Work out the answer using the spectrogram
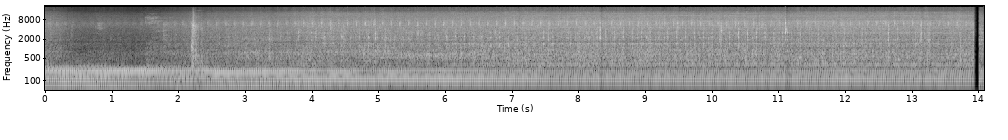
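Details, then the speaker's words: Car at idle, heard near the water pump and pulley: steady idle with fast uneven metallic clinking and faint squeak about four times a second; owner almost certain the water pump is failing, to be replaced. "Alright, so the sound is for sure coming from like right here. I can't tell if it's like the pulley or if it's the water pump. It kind of sounds like it's a water pump, but I'm not sure exactly which one it is."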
